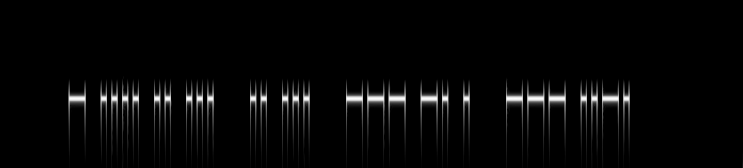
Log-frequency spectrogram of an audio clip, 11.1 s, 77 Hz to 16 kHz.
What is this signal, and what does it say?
Morse code, heard as a keyed tone, about 15 wpm, 700 Hz. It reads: THIS IS ONE OF
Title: Speed-Racing - Sets of 4 Words 15wpm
